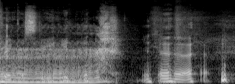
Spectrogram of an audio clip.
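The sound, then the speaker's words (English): A man imitates a dog growling, a low, gravelly rumble held for about a second, fairly loud, followed by a short burst of talk. “Look who's coming into the courtroom. It's the dog.”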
